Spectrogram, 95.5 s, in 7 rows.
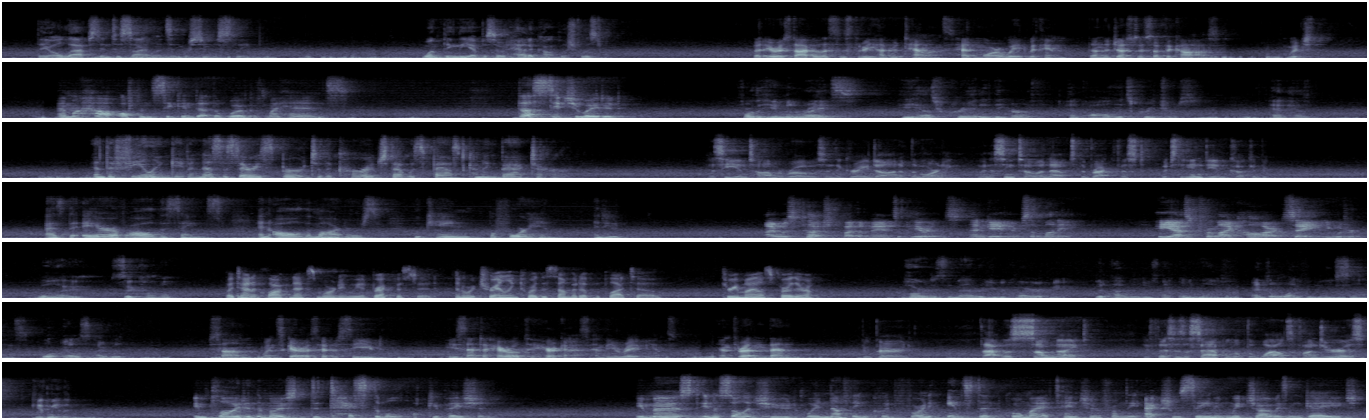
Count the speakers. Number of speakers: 10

